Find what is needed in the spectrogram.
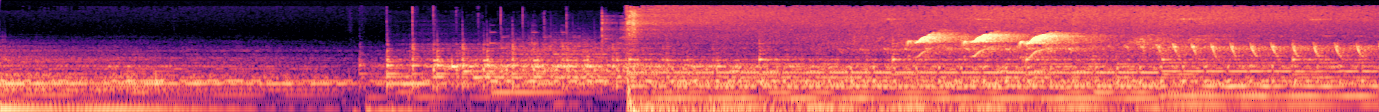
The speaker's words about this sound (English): For our final story today, we're in northwestern Australia, with one of the most prolific artists of the bird world. This is the sound of a bowerbird, one of a family of birds that take their name from the elaborate constructions they build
